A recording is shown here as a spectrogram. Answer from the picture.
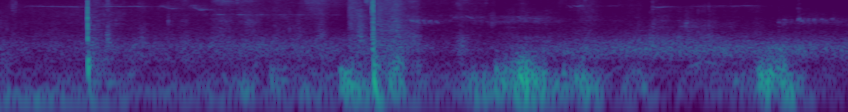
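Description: A football kicked on an outdoor pitch: a sharp thump about half a second in, then a second sharp knock over a second later.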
